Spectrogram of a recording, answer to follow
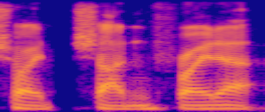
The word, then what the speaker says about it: Schadenfreude: By the way, people are correcting the pronunciation. Yeah, I am technically aware that it's Schadenfreude.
